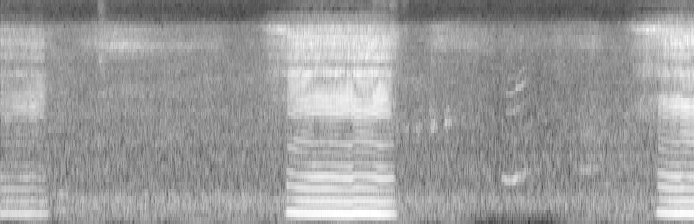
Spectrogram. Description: My mom was snoring so loud,My dad said she sounded like a bumblebee and my brother said she sounded like a llama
